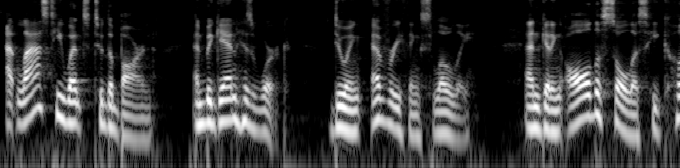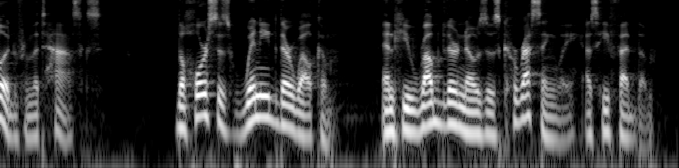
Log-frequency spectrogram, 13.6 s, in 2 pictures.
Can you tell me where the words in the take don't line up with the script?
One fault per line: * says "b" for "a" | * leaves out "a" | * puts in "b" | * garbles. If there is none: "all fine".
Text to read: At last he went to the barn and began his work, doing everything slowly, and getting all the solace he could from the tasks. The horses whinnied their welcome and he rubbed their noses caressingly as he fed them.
all fine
